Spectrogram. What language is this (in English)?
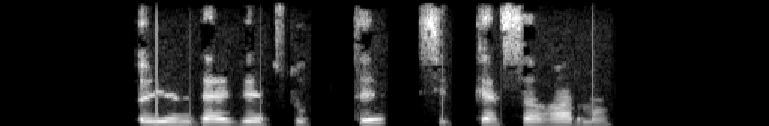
Bashkir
